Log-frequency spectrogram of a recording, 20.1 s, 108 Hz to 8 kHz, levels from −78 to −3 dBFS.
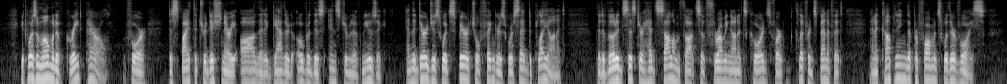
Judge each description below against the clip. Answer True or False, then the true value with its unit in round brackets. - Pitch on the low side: True (115 Hz)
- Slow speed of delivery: False (150 wpm)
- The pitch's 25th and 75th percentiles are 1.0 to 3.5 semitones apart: False (3.9 semitones)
